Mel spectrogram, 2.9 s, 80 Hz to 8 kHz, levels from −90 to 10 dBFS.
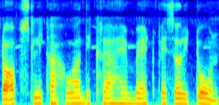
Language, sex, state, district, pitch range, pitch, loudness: Hindi, male, Himachal Pradesh, Shimla, 135-150 Hz, 145 Hz, -20 LUFS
